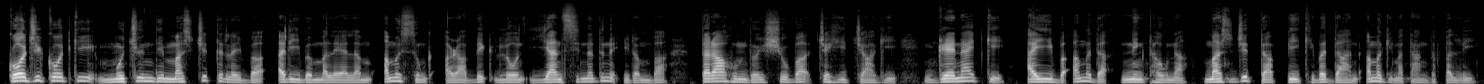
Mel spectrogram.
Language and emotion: Manipuri, neutral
